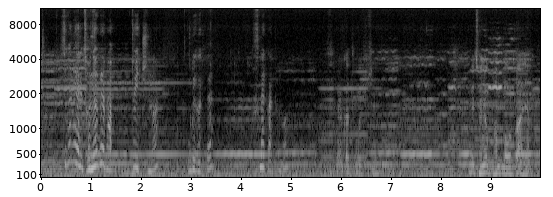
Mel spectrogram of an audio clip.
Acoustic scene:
car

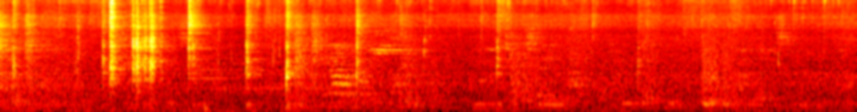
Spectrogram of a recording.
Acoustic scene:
restaurant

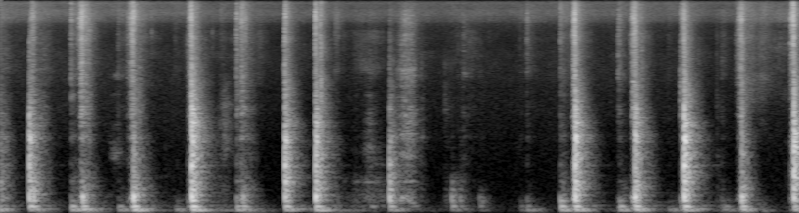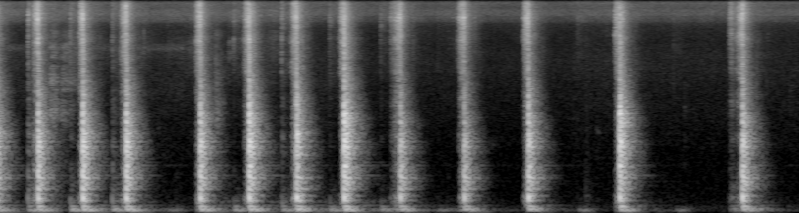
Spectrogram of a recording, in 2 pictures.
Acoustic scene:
kitchen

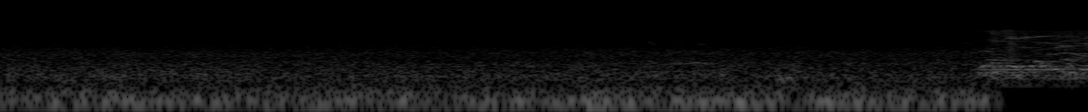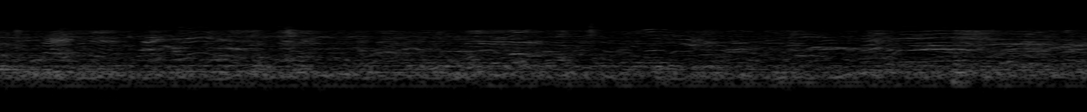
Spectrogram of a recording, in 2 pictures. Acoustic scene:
park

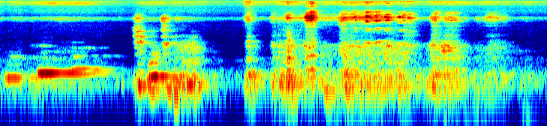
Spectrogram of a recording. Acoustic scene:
elevator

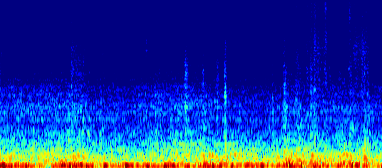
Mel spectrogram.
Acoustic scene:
car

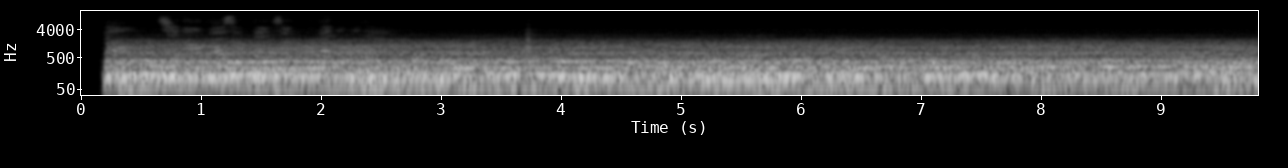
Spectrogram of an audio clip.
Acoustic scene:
car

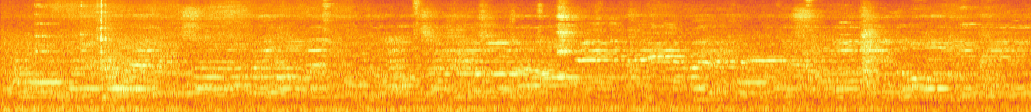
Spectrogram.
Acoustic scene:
restaurant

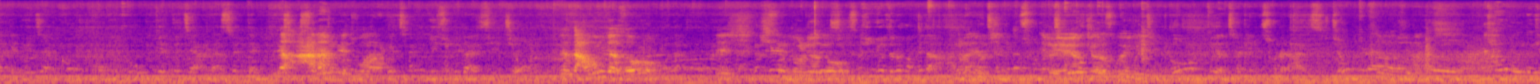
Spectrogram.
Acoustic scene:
restaurant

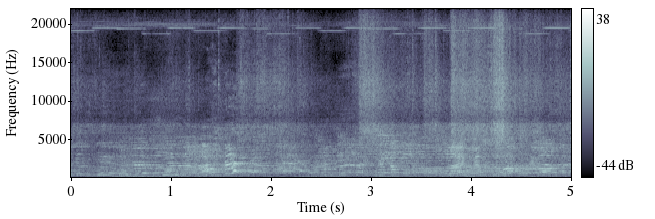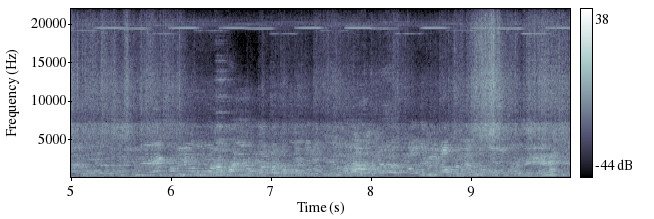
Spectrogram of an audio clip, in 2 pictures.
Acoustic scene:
crowded indoor space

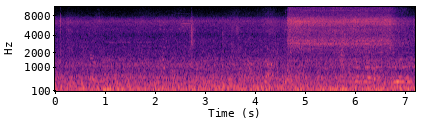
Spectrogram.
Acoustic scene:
subway train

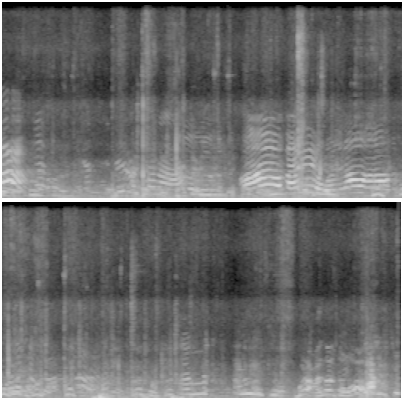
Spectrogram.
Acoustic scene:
residential area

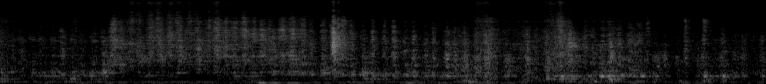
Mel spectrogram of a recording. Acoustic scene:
restroom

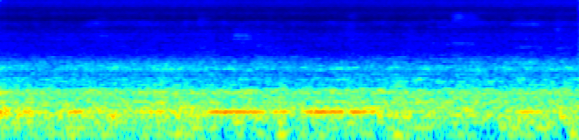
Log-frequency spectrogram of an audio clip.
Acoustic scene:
subway train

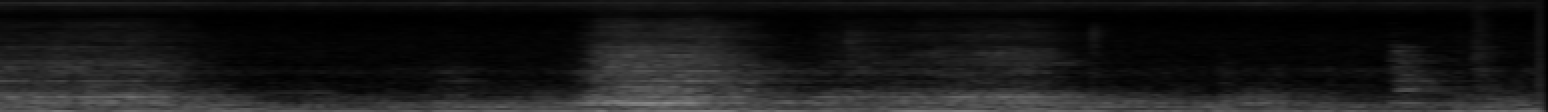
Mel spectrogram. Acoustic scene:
elevator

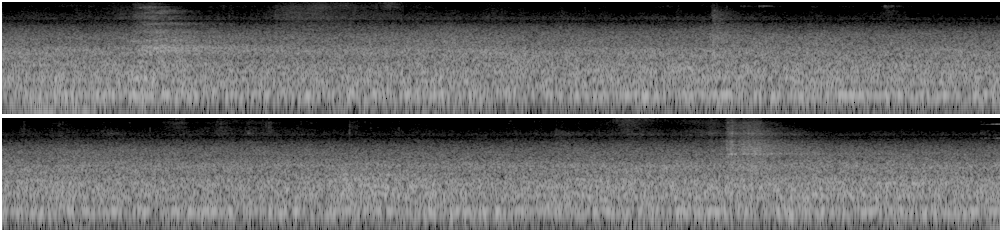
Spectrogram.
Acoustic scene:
subway station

